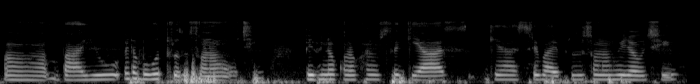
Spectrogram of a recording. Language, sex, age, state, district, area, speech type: Odia, female, 18-30, Odisha, Subarnapur, urban, spontaneous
